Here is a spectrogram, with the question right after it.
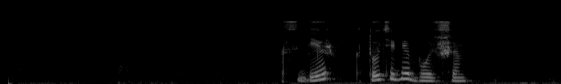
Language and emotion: Russian, neutral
